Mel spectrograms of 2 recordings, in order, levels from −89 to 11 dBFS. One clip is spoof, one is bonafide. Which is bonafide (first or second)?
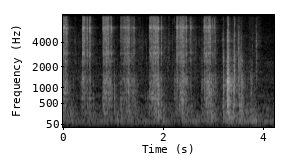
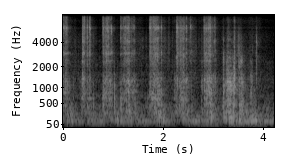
first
